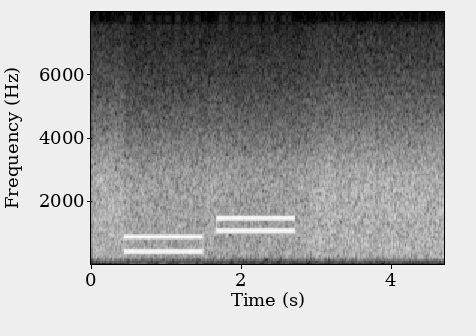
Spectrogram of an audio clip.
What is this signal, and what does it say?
Aircraft SELCAL, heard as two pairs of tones, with radio static. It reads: DL-PS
